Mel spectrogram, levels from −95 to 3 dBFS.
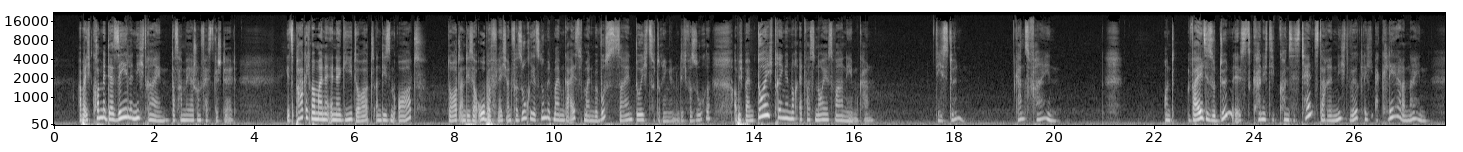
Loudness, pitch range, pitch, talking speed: -20 LUFS, 155-215 Hz, 180 Hz, 150 wpm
